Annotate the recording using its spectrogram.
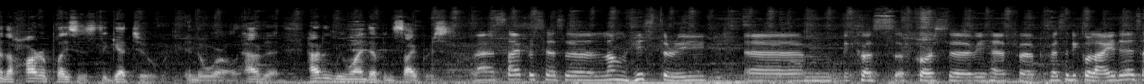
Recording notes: Recorded from the 9th annual European Venous Forum Hands-On Workshop.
